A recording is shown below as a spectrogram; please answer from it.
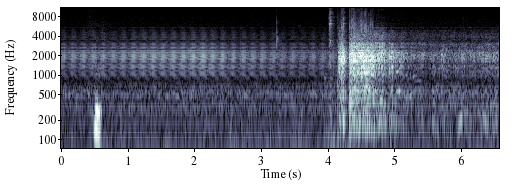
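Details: Nordmende Traviata 59 tube radio, after capacitor work, tuned on shortwave band with shortwave antenna: steady hiss and hum with low buzz, louder rushing burst as dial moves; shortwave band static noise.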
